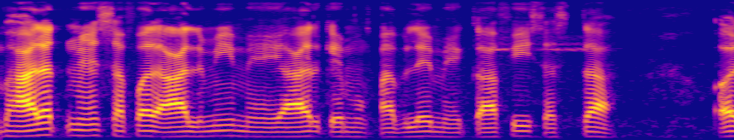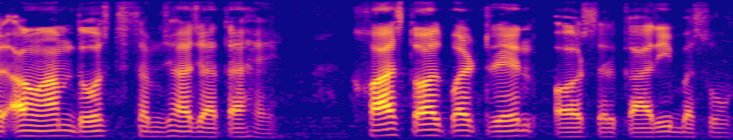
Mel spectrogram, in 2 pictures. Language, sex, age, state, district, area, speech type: Urdu, male, 18-30, Delhi, North East Delhi, rural, spontaneous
